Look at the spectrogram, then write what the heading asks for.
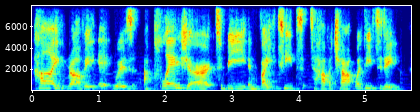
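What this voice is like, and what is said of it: Scottish Glasgow accent. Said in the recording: “that Scottish accent come through. and Glasgow, right? ... Definitely Glasgow, born and bred.”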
